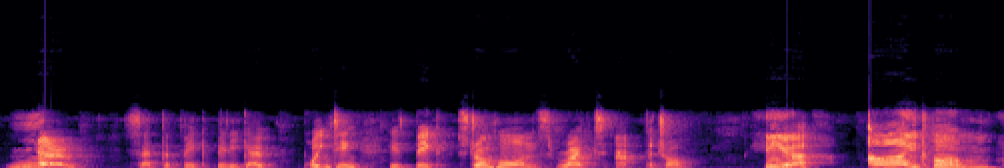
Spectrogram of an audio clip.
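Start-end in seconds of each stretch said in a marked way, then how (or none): 0.0-0.8 firm goat. Acted. Goat defies troll. 7.5-10.0 loud booming challenge; charging goat. Acted. Big billy goat answering the troll, loud and bold.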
